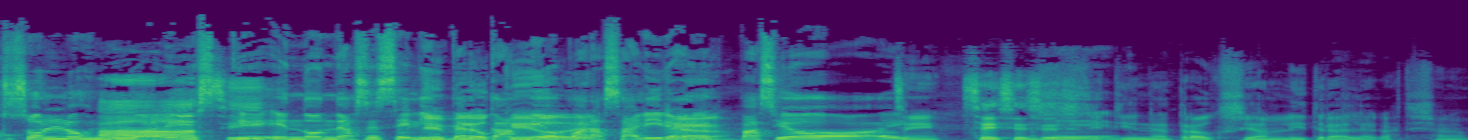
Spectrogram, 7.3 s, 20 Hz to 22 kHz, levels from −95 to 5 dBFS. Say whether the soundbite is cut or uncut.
cut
